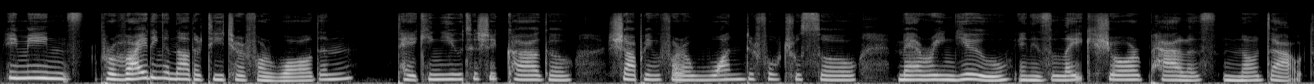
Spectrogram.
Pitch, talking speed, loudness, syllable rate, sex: 220 Hz, 115 wpm, -19 LUFS, 3.6 syllables/s, female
